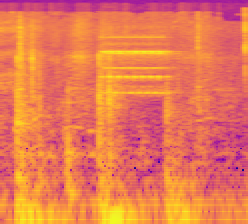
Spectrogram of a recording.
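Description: A phone rings in a domestic scene, a few short electronic tones repeating at moderate level, with brief bursts of noise around them and no one speaking over it.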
